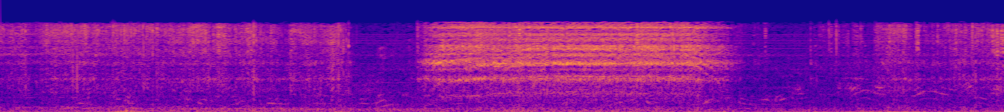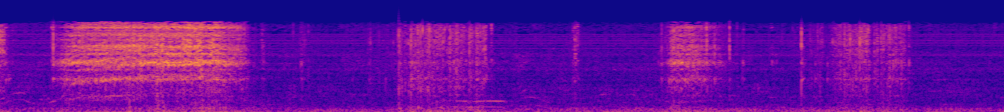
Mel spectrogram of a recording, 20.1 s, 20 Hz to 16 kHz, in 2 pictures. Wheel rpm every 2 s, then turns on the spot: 20, 10, 110, 90, 10, 80, 40, 10, 10, 10.
0-4 8-10 12-20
